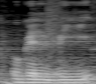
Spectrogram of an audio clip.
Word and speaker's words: Ogilvy: Yeah, and then there was another an advertising agency, the Ogilvy and Mather. That's how you pronounce it.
